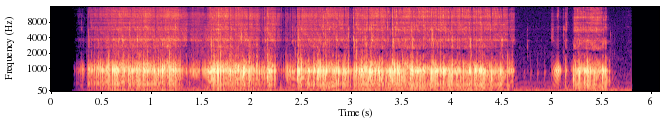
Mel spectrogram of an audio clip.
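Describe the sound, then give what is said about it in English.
Drinking sound effect: wet, gurgling gulps of liquid come in a few bursts of varying length, the longest in the middle, with short pauses between them and silence at the end. “He's drinking.”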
